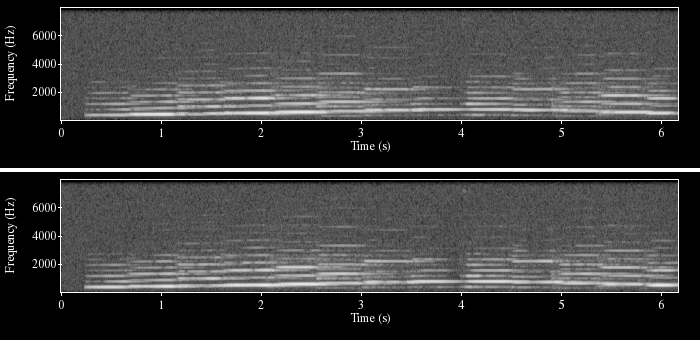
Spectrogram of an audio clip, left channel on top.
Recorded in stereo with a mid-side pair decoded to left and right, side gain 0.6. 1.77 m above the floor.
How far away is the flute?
About 4 m.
